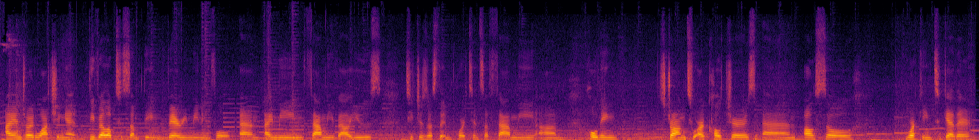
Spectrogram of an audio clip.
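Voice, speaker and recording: A young woman from Fiji, a student lighting technician, speaks in a soft, filler-laden documentary interview. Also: mid-range voice, level tone, unhurried. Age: young adult. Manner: soft-spoken with frequent "um" fillers. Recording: music bed under the voice.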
